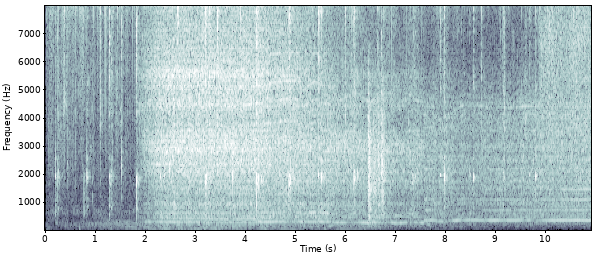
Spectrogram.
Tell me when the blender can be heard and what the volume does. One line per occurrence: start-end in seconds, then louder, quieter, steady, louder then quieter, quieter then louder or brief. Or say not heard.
1.9-10.8 quieter.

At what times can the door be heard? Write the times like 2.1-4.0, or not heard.
6.3-7.0.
